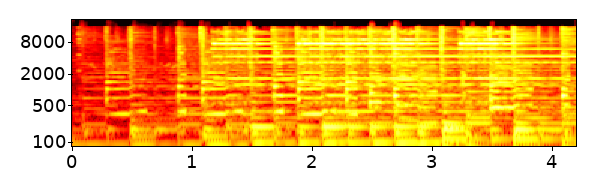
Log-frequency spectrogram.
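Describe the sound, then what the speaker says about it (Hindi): A phone in a household plays a melodic ringtone, bright, repeating musical notes that sound loud and steady with no voices over them. "अरे नैना, फोन बज रहा है।"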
